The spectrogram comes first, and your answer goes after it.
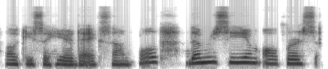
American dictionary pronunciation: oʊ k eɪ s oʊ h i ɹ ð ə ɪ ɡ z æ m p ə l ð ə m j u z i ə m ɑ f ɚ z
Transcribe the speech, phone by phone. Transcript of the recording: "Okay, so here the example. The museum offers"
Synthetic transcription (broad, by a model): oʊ k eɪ s oʊ h i ɹ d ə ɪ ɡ s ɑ m p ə l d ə m j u s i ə m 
